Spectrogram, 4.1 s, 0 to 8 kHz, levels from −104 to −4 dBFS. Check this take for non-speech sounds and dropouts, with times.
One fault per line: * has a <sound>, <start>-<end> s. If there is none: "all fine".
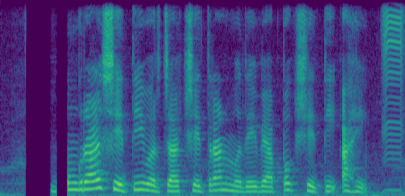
* has a dropout, 0.6-0.7 s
